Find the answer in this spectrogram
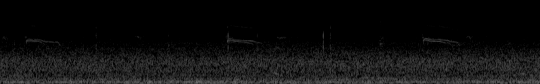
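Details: In Tivoli Landscape Park, Ljubljana, on 21 August 2023, a common moorhen gives three short, sharp, slightly falling calls, about two seconds apart, over a steady low rumble of distant traffic.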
